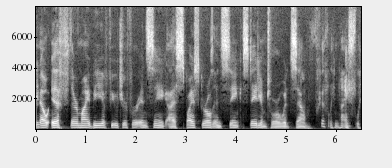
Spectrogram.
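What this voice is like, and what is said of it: Southern American accent. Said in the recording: “your accent ... my southern accent's coming out ... It comes out”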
